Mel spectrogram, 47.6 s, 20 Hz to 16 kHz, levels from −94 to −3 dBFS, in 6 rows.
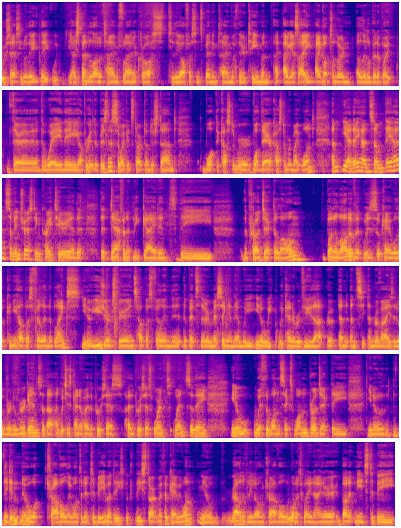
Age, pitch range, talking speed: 20-39, 105-130 Hz, 230 wpm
